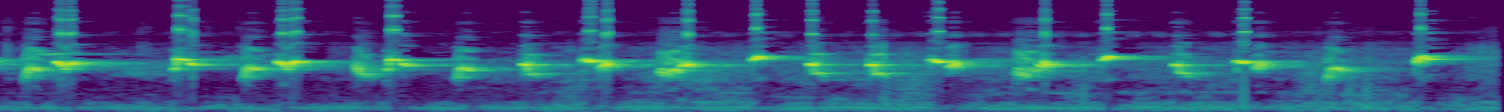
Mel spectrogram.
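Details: Sooty-headed bulbul, fast 'garuda ropel' lure song for drawing in bulbuls. A steady run of sharp chirps and short whistles, each dipping or rising, about two per second. There is a faint low hum.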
